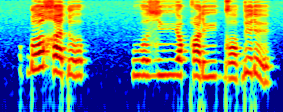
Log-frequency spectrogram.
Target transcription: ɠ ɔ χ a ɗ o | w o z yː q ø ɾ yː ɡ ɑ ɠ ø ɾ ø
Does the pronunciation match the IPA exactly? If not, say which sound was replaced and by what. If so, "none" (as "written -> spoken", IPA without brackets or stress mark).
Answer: ɑ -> ɔ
